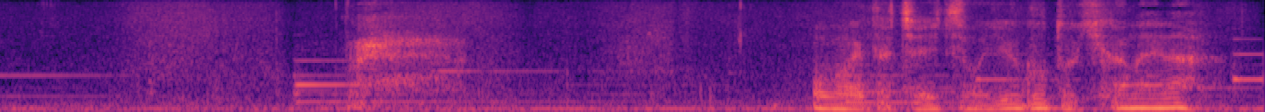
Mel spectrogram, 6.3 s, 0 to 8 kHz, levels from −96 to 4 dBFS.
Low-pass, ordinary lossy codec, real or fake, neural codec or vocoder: none; none; real; none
